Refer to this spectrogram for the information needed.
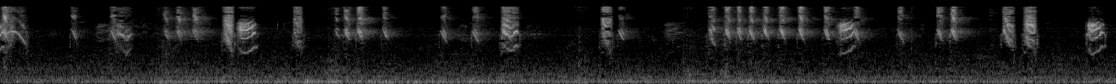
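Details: Female double-collared seedeater calls used to stimulate males to sing: short high chirps, some with downward sweeps, in scattered bursts and quick runs over a faint steady background hiss.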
